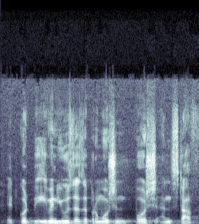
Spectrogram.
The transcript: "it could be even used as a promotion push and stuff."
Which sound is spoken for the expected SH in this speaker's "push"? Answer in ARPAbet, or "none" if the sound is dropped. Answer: SH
